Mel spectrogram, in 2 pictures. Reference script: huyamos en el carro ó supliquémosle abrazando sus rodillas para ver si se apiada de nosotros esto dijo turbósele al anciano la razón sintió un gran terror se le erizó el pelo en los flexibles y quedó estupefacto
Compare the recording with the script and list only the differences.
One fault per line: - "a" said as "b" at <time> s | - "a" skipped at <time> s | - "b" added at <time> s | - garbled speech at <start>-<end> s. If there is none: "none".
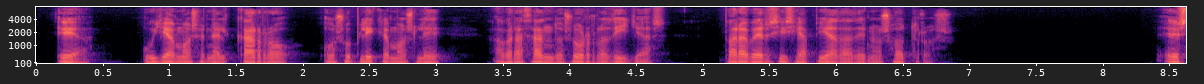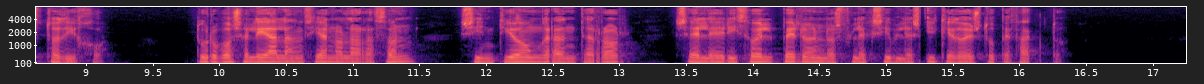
none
